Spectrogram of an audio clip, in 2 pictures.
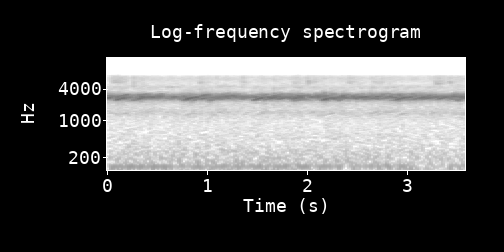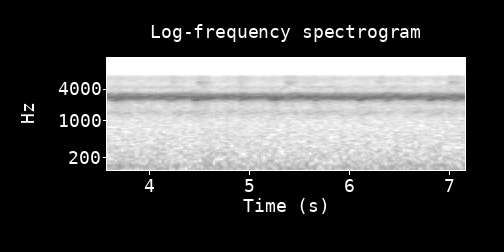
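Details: Forest crickets keep up a continuous shrill chorus, one level ringing tone with faint shimmering pulses and no pauses, no birds or other noises.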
